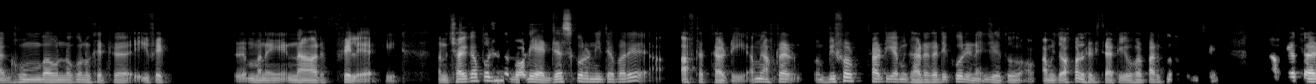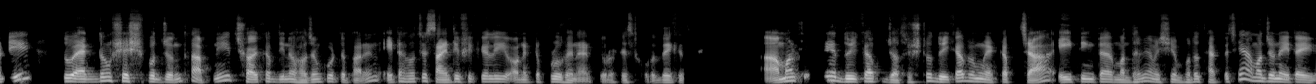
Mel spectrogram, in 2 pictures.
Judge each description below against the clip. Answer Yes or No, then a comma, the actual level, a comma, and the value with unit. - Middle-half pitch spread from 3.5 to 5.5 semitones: Yes, average, 3.9 semitones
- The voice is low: Yes, low, 120 Hz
